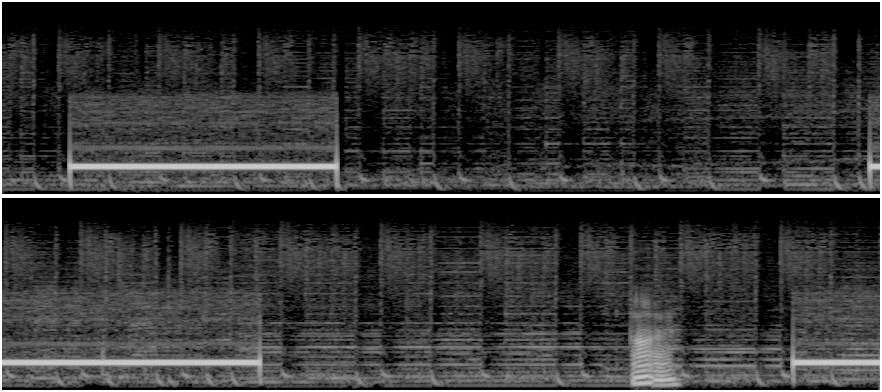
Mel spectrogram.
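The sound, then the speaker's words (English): An outgoing-call ringing tone: steady, fairly loud two-second tones repeating three times with long silent gaps, over faint background murmur and a brief clatter just before the last ring. “It's not fucking ringing now.”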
